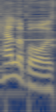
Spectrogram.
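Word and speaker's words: hellebore: stinking helbor this time which by the way is spelled h e l l e b o r e it feels like it should be h e l l a but it's not anyway there were six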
